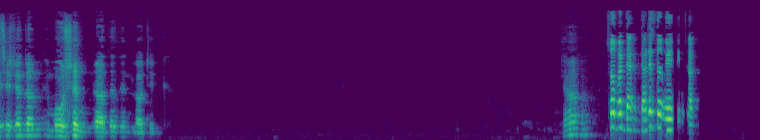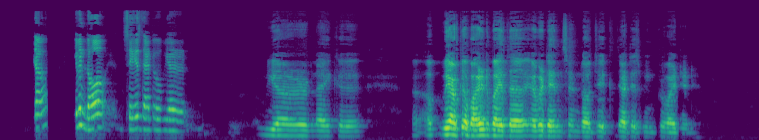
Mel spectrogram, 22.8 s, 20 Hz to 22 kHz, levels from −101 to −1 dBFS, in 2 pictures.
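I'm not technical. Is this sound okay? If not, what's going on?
No. From 9.09 to 14.47 s the speech suddenly turns high-pitched and rushed, like a chipmunk, then snaps back. That's a section at the wrong speed: it runs 1.86 times too fast, likely from being played against the wrong clock, raising the pitch by about ten semitones.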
